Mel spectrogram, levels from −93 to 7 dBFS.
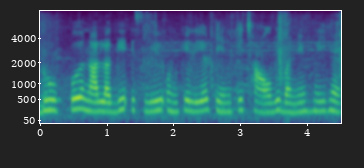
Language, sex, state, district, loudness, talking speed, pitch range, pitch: Hindi, male, Madhya Pradesh, Katni, -18 LUFS, 175 wpm, 215-245 Hz, 230 Hz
